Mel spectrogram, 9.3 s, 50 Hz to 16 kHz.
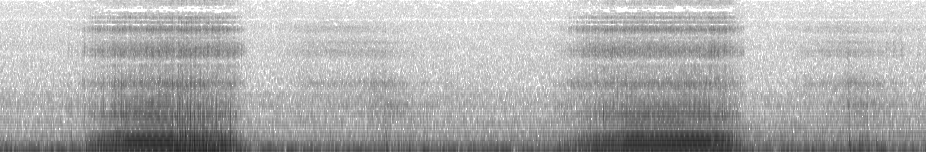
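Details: Two loud, low, rattling snores on inhalation, separated by quieter exhalations, about 13 breaths a minute: snoring.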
